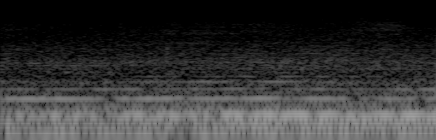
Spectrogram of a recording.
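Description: A steady low mechanical hum that holds one pitch.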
